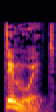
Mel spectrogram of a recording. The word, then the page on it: dimwit: anglais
